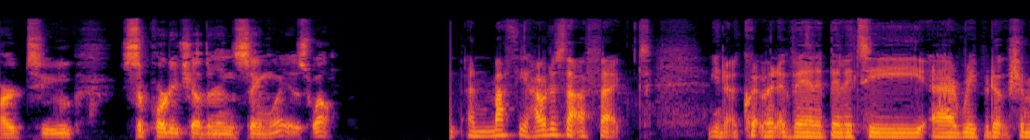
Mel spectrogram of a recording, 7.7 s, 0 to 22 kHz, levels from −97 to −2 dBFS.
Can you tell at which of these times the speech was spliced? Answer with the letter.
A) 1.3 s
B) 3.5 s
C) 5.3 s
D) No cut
C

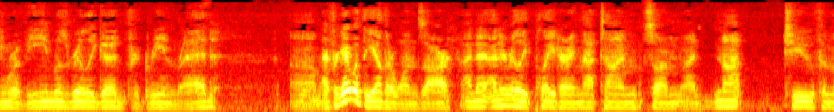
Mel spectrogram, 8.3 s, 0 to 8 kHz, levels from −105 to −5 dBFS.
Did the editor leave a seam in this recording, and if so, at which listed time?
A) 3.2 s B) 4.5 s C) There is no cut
A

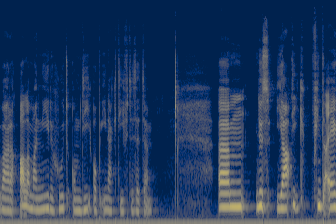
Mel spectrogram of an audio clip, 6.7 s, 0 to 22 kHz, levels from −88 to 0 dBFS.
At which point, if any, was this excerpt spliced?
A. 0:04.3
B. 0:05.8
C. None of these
B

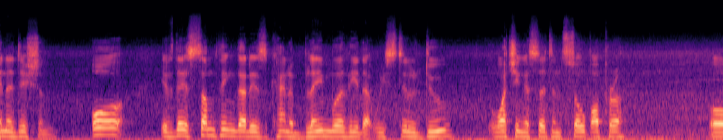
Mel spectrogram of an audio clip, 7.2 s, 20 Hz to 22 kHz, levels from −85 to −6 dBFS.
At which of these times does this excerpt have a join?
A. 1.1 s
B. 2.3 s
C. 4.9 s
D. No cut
C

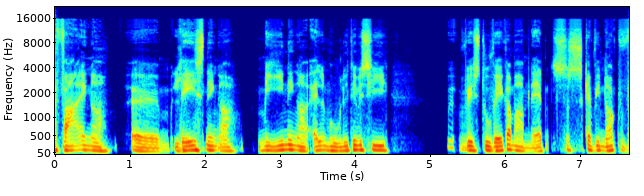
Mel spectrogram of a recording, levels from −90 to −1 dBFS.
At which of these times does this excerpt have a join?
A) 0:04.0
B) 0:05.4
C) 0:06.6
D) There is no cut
C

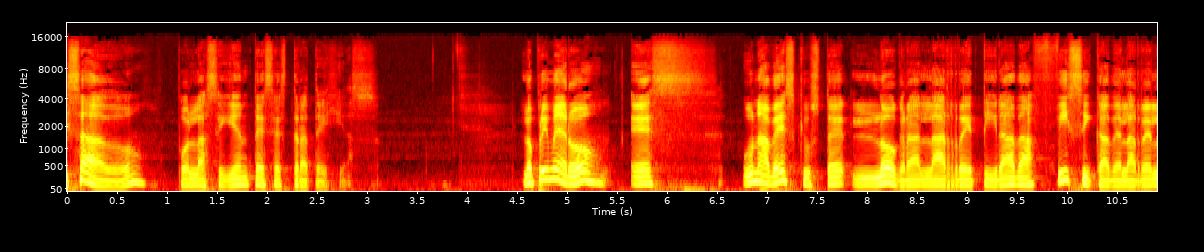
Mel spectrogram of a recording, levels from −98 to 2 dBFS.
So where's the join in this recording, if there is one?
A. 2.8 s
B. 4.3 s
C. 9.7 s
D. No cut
D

